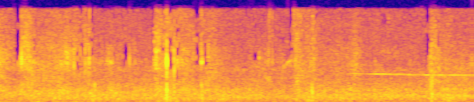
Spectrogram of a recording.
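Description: A few footsteps on muddy ground, with scattered light clicks over a faint outdoor hiss.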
